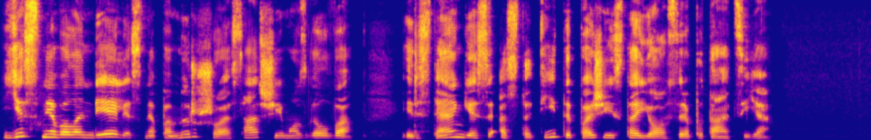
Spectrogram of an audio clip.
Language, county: Lithuanian, Alytus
